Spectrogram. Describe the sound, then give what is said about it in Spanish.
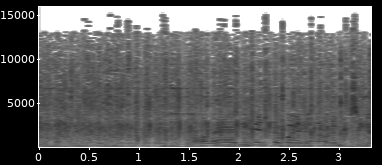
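Crowd applause accompanies a religious procession as the Virgin's float moves forward, with the campanilleros keeping time. The clapping is dense and continuous, with voices over it. “Y va de frente con esos aplausos, compasan los campanilleros.”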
